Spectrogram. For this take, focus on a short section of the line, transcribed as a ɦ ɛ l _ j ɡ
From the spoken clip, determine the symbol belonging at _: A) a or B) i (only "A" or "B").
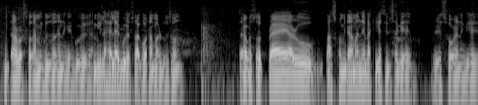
A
